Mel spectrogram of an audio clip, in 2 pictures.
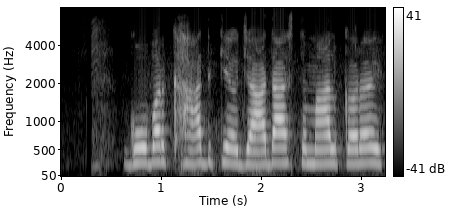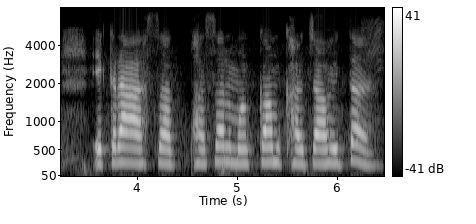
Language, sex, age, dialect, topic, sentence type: Maithili, female, 18-24, Angika, agriculture, question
